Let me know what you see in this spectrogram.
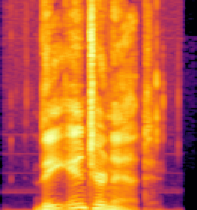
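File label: "internet", English, male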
